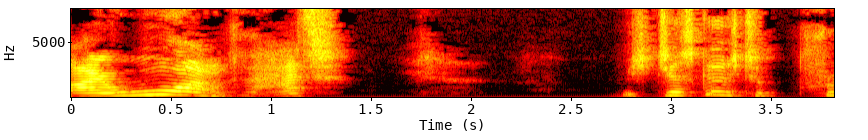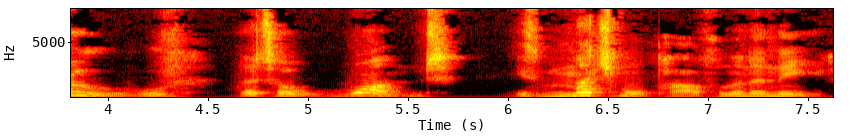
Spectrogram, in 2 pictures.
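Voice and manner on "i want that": put-on shrill spoiled-child screech. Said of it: "What they really were screaming was".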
